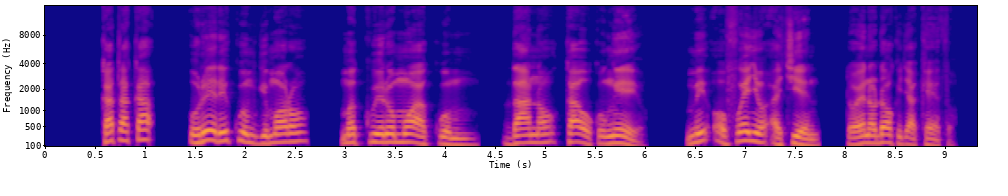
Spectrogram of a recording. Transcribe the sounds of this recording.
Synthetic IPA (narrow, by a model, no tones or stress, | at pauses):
kataka | oɾeɾekwomɡɪmɔɾɔ | makweɾomɔakwom | d̪anɔkaokoŋejo̰ | mɪʔɔfweɲoʔat͡ʃjen | tɔɛnɔdɔkd͡ʒakɛt̪ɔ̰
